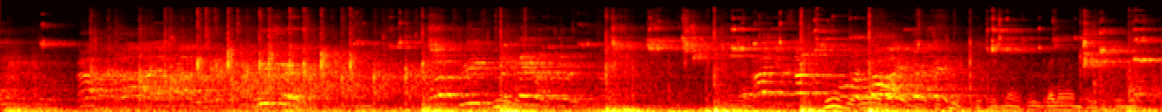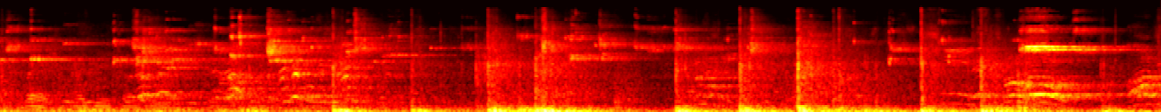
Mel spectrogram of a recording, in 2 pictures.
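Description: Young players shout across a large echoing gym.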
